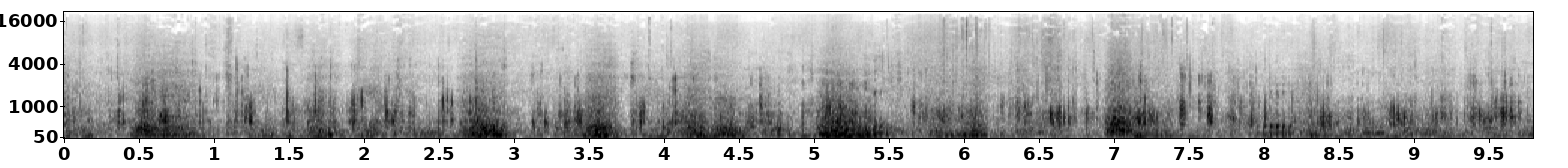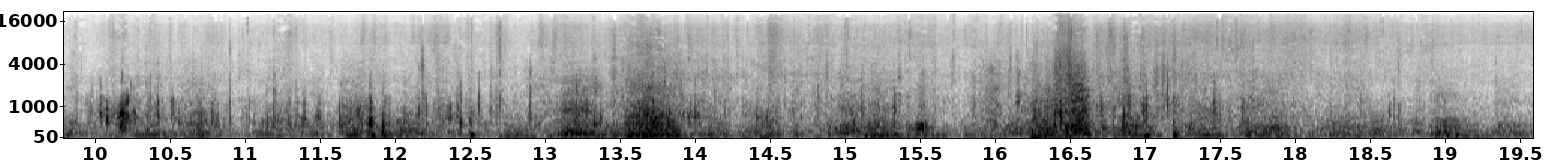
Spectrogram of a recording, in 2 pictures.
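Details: American bison feeding in tall grass prairie, with repeated low grunts, growls and sniffles over a long stretch, interspersed with rustling, chewing and occasional louder rumbling bursts.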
